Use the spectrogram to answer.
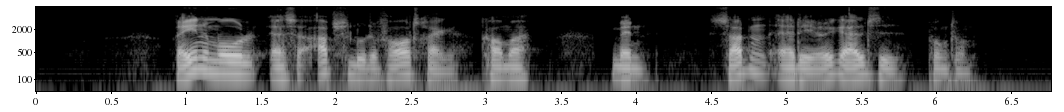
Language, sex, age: Danish, male, 38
